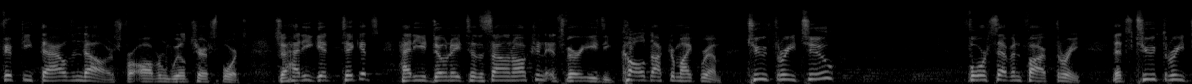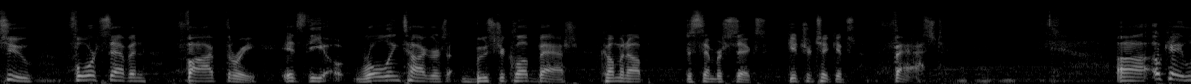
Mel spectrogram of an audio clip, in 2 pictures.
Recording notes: LIVE at Wingfingers!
